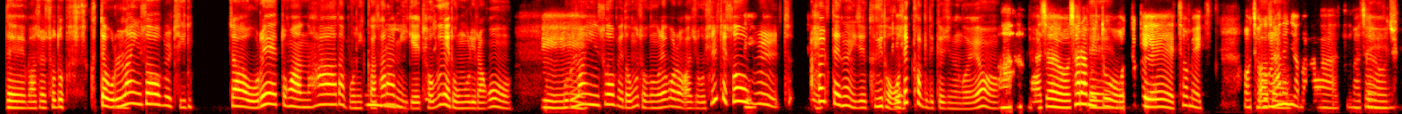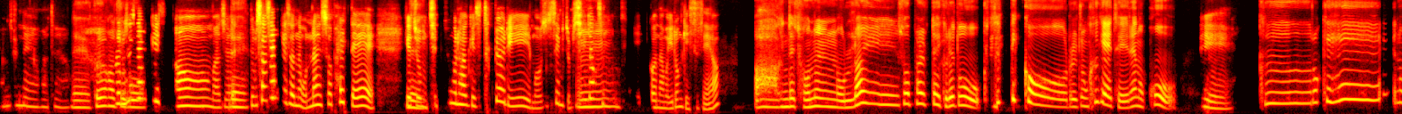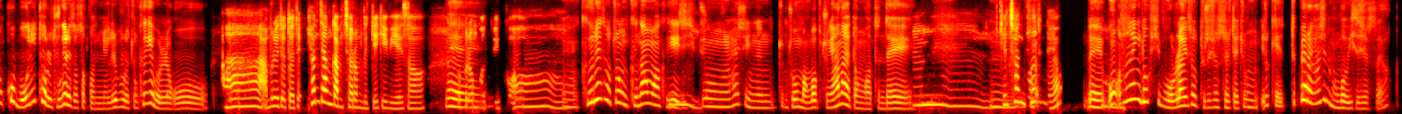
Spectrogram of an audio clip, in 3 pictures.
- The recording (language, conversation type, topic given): Korean, unstructured, 온라인 수업이 대면 수업과 어떤 점에서 다르다고 생각하나요?
- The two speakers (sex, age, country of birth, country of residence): female, 20-24, South Korea, Japan; female, 55-59, South Korea, United States
- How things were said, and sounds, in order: other background noise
